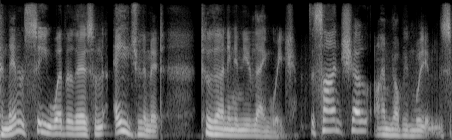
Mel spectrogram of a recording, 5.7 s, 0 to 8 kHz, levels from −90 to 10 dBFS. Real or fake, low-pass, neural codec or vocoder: fake; 7.2 kHz; codec, 16 kHz, 1 kbps, X-Codec, HuBERT features, trained on general audio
